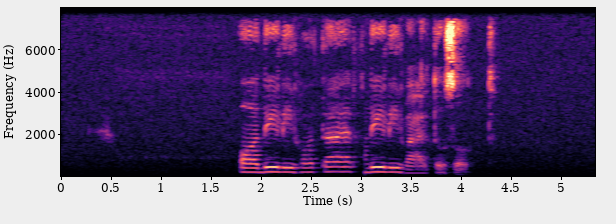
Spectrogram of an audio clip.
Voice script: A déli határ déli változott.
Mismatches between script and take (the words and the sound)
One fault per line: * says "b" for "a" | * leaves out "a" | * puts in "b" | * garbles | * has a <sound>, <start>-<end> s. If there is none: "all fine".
all fine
